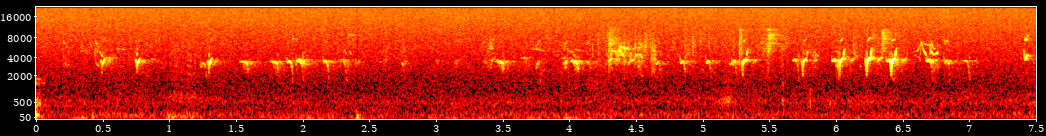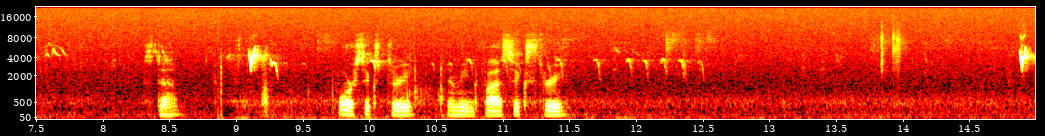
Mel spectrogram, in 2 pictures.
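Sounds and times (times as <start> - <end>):
steady background hiss: 0.0 - 14.9
flock of Type 2 Red Crossbills giving flight calls: 5.2 - 14.9
speech: 8.4 - 11.6.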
